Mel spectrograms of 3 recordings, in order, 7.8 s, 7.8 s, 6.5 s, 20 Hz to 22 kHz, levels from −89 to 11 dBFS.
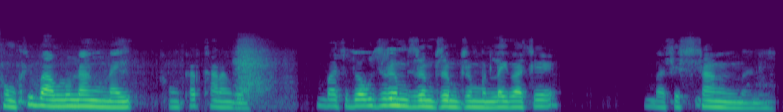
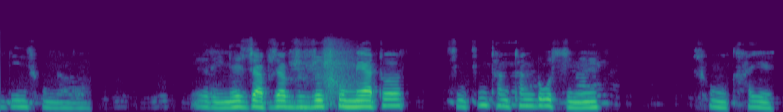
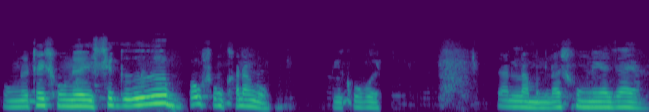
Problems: constant background noise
